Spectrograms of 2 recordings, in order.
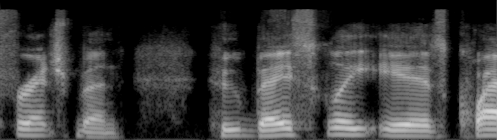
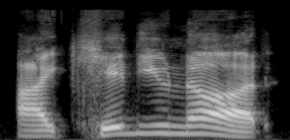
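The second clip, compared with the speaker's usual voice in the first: ordinary delivery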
